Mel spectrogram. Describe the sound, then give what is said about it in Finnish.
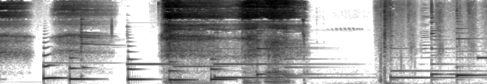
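A mouse snoring in a cartoonish way: repeated breathy snorts, each carrying a whistling, steady tone. The sound is fairly loud, with a slow rhythm and no talking. “ei saa unta, koska hiiri kuorsaa.”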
